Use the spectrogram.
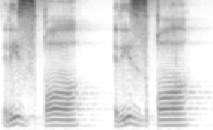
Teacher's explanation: رقق الراء في كلمة رزقا، رزقا، رققها لأنها مكسورة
